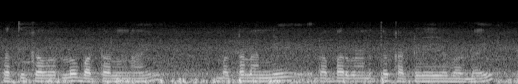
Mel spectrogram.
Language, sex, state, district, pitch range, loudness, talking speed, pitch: Telugu, male, Telangana, Hyderabad, 140-150 Hz, -16 LUFS, 95 wpm, 145 Hz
